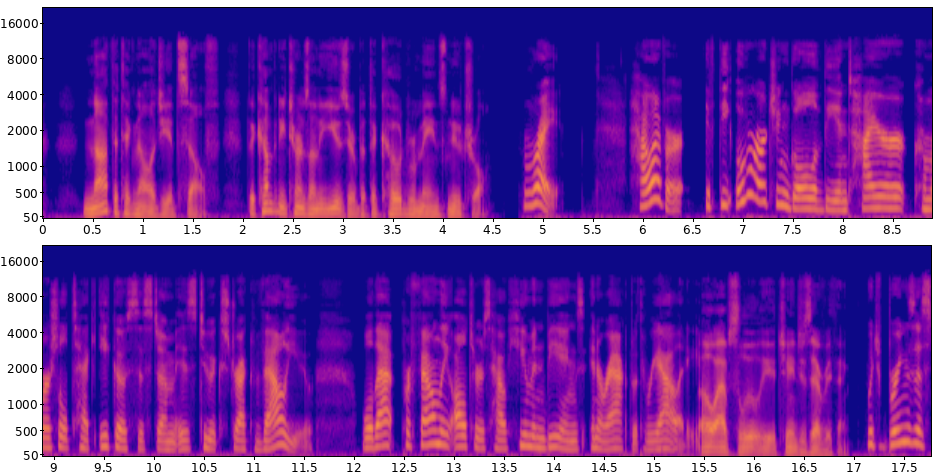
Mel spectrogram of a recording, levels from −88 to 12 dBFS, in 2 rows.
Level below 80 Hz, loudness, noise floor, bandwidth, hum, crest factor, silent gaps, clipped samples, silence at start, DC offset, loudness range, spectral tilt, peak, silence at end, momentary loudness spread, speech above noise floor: -44 dBFS; -24 LUFS; -53 dBFS; 13 kHz; none; 20 dB; 4.61-4.75 s; under 0.1%; 0.4 s; under 0.1%; 4 LU; -5 dB/octave; -4 dBFS; 0 s; 11 LU; 29 dB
